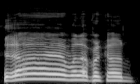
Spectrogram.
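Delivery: high Irish leprechaun voice. Acted. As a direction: squeal it like a cartoon leprechaun. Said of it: "You sound like a leprechaun".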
